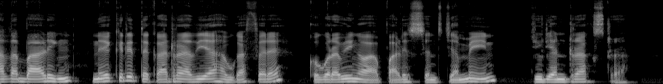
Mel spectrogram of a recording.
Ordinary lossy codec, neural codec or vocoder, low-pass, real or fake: none; none; none; real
